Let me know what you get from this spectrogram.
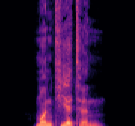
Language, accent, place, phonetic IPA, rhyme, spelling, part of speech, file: German, Germany, Berlin, [mɔnˈtiːɐ̯tn̩], -iːɐ̯tn̩, montierten, adjective / verb, De-montierten.ogg
- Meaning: inflection of montieren: 1. first/third-person plural preterite 2. first/third-person plural subjunctive II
